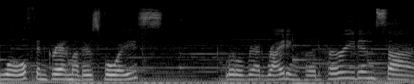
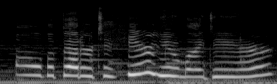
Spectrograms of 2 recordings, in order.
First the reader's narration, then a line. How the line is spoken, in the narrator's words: said the wolf in a cheerful voice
